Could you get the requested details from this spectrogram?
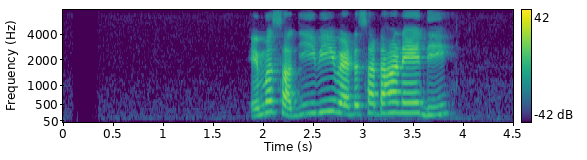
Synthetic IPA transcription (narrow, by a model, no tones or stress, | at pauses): eməsad̪iːʋiːʋæʈəsaʈaɦaneːd̪i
